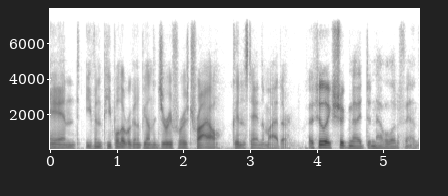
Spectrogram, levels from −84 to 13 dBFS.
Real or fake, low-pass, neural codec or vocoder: fake; 7.2 kHz; codec, 24 kHz, 1.2 kbps, DualCodec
